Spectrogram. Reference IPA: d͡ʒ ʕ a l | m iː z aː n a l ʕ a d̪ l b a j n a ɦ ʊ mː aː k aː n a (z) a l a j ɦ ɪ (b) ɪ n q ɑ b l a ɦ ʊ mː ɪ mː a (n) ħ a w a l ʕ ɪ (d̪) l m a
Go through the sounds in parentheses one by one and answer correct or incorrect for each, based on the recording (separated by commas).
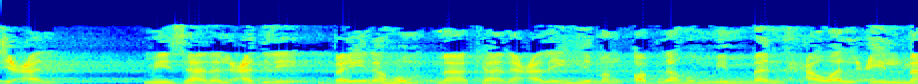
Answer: incorrect, incorrect, correct, incorrect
